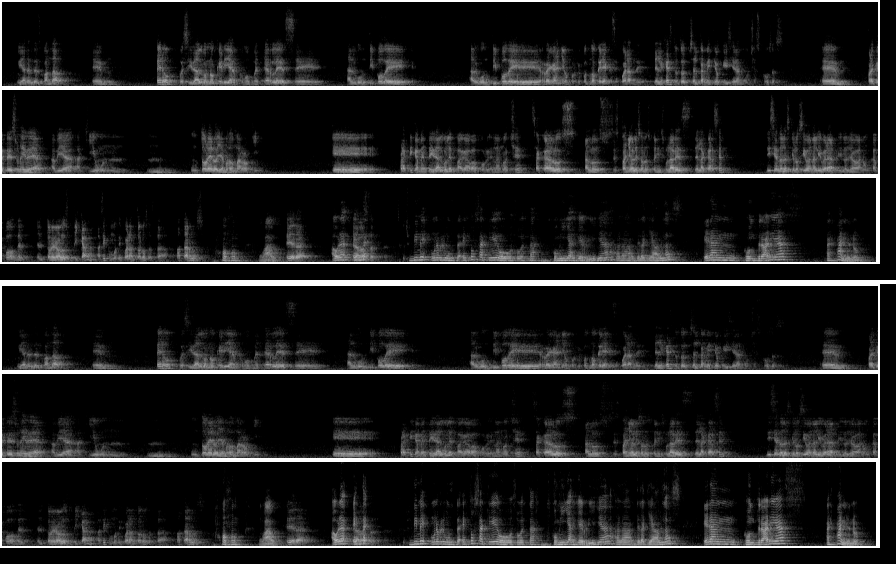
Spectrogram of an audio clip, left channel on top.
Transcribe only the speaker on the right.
<laughs> Wow.
Ahora,
esta,
dime una pregunta. ¿Estos saqueos o estas comillas guerrilla a la, de la que hablas eran contrarias a España, ¿no?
